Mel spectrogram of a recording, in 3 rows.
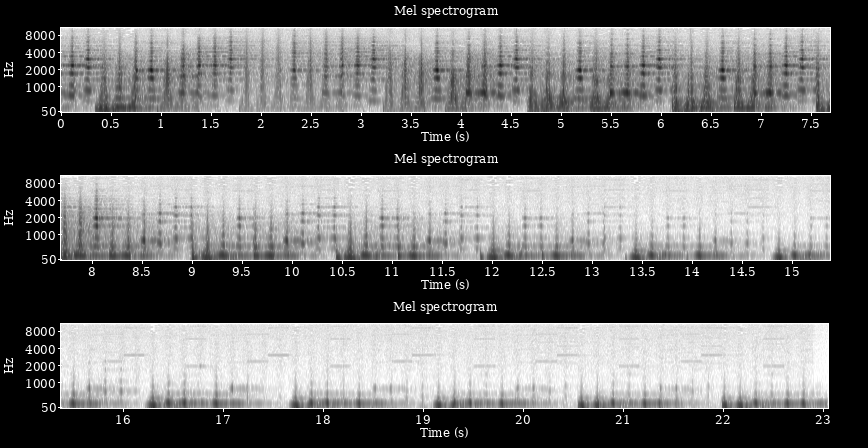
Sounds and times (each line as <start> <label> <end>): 0.0 Two VCOs and a moog filter clone being sequenced 23.0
